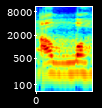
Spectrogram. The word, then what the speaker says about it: Allah: bismiud ketemu lafaz Allah bacanya Allah ini spesial karena bisa dibaca tebal dengan O ya O yang tidak keluar dari bibir atau dibaca dengan tipis dengan a ya nah kapan dia dibaca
